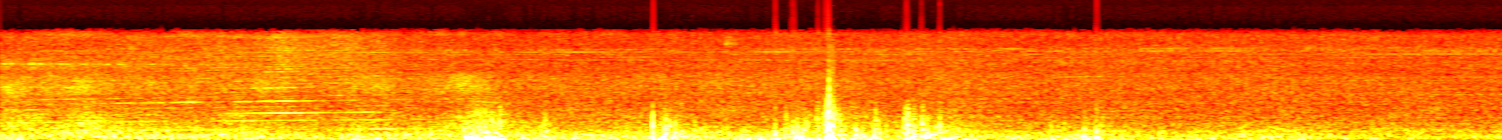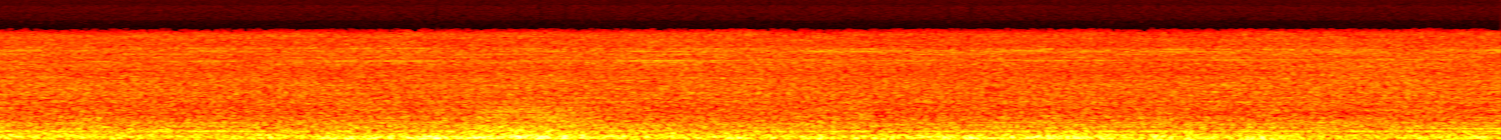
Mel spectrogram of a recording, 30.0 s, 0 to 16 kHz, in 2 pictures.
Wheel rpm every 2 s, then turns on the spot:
0, 0, 0, 0, 0, 0, 0, 0, 0, 0, 0, 0, 0, 0, 0.
none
